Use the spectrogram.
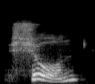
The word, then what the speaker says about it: Shaun: Shaun with a silent H.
